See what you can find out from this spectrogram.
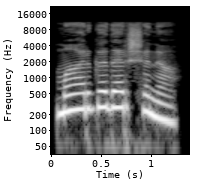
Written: ಮಾರ್ಗದರ್ಶನ

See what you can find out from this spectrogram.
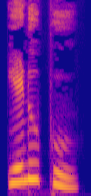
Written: ಎಡುಪು

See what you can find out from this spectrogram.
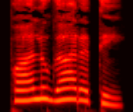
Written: ಪಾಲುಗಾರತಿ

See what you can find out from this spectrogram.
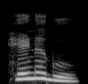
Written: ಹೆಣಗು

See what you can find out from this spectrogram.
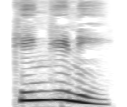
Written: ಘಿಂಘಿಣಿ

